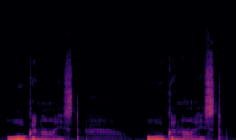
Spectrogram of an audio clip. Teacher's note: main stress on the first syllable no stress on on the second syllable and small stress on the last syllable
